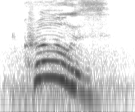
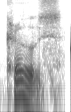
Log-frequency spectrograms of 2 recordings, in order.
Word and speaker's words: Cruise: continuano a non sapere come si pronuncia correttamente il nome dell'attore di Mission Impossible. – Che sarebbe? – Tom Cruise. – Cruise. – Ah, Cruise.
